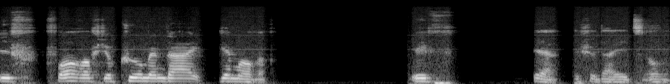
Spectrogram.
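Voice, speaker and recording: A man with a non-native accent at fairly high pitch, very slow pace, fairly even intonation and long, frequent pauses. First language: not English. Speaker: gaming YouTuber. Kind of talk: tutorial. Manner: halting.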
